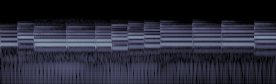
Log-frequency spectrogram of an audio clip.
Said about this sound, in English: I like your doorbell. Well, the north door plays National Anthem, and the south door plays Dixie.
